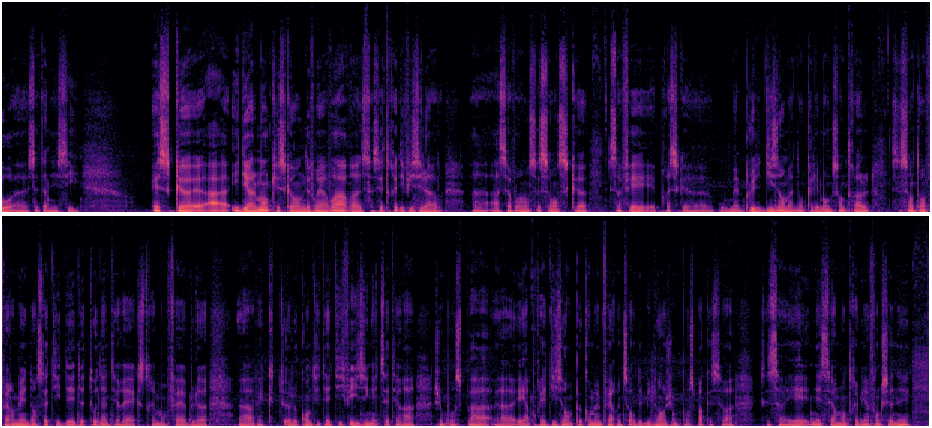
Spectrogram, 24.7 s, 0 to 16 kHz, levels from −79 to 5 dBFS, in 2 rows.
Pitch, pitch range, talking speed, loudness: 90 Hz, 85-105 Hz, 210 wpm, -29 LUFS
